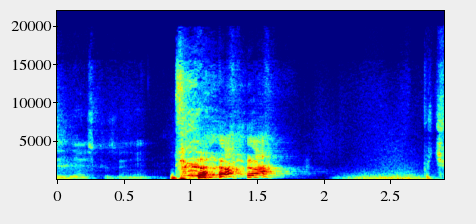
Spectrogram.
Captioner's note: laughs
